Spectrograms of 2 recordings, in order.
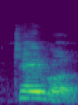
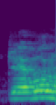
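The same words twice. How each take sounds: First: ট্রেবল with a glide, "tei-bol"; correct "table". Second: ট্রেবল with a short e, "tebel"; mispronounced "table". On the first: Teacher repeating the right reading of table, glided "tei-bol". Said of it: "হবে". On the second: Teacher rejecting the wrong reading of table, mispronounced "tebel". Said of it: "ট্রেবল হচ্ছে না". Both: Shown as a demonstration.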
